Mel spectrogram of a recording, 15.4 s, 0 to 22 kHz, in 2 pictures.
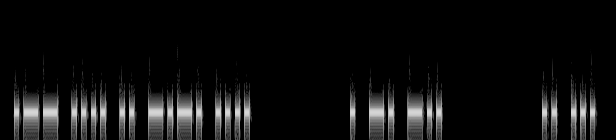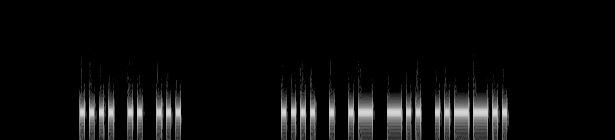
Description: Morse code, heard as a keyed tone, about 20 wpm, 700 Hz. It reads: WHICH END IS HIS HEAD?
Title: 3x Word-Spacing - Sentences from Top 300 Words - 20wpm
